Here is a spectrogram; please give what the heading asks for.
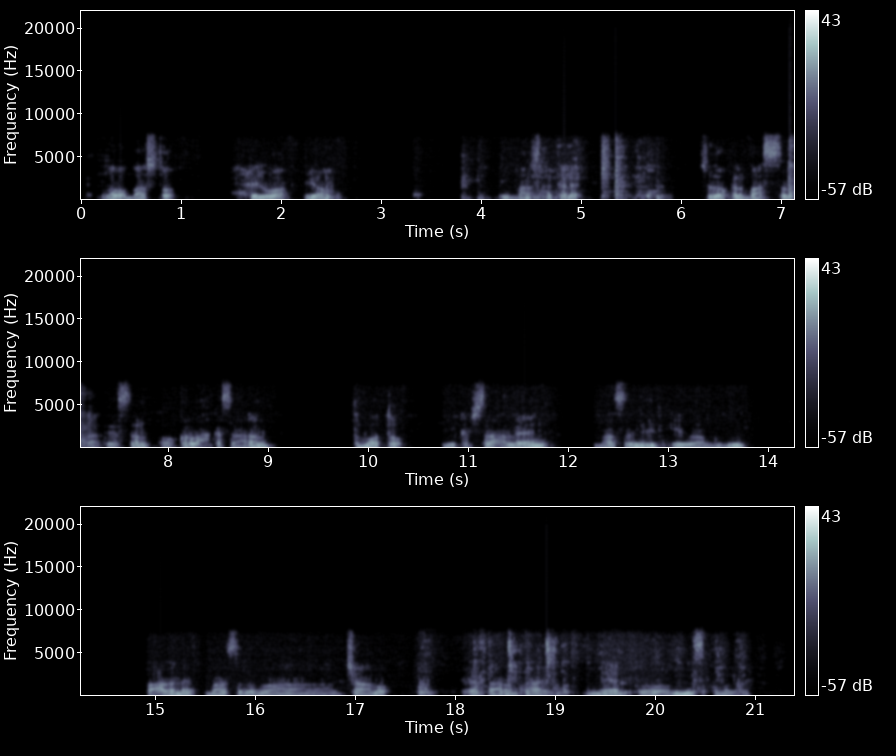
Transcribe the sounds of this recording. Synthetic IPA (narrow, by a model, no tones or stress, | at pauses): lɐβɐbaːst̪ʰɔ | ħɪlwɐijɔ | ibaːst̪ʰɐkʰɐlɛ | sɪðɔːkʰɐlɛbaːssɐld̪aːt̪ʰɛːsɐnɔːkʰɔrwɑħkʰɐsaːɾɐn | t̪ʰɐmɔt̪ʰɔ | ijɞkʰɐbsɐɾʕɑlɛn | baːsɐðɐmɪðɪbkʰɛːwɑːɡʊðub̚ | bɑʕðɐnɛbaːsɐðɐwɑːt͡ʃaːlɔ | wɑħɛjsaːɾɐnt̪ʰɐɦɛjmɛːlɔːmiːsʕɑmɐlɛ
